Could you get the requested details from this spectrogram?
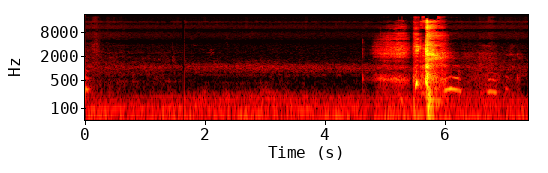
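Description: After quiet room noise, a quick in-breath leads into one loud, sharp sneeze.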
